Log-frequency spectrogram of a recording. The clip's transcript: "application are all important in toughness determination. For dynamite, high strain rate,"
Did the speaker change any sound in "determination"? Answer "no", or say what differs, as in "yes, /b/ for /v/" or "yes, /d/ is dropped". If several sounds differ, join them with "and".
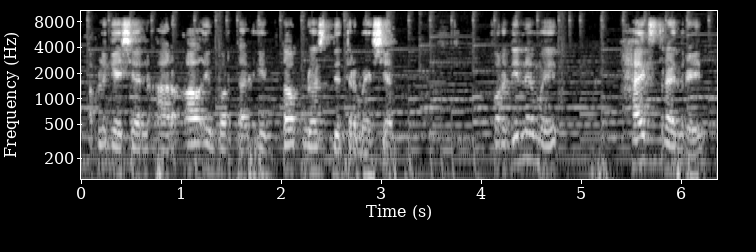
yes, /ʃ/ is dropped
